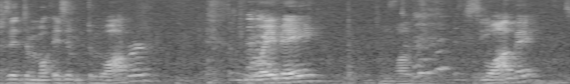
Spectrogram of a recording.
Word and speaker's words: Moivre: Moivre? Like suave? It's Moivre.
